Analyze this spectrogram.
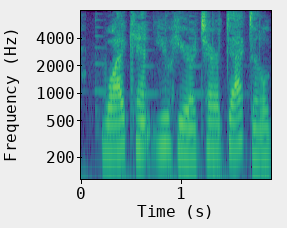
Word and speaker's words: pterodactyl: why can't you hear pterodactyl go to the bathroom because the p is silent york i'm face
